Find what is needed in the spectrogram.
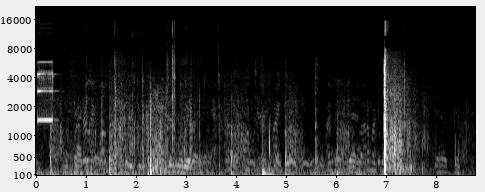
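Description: A shot timer beeps briefly to start the stage. About seven seconds in, a single loud shot comes from an M1918 Browning Automatic Rifle, a .30-06 fired from an open bolt, with a short echo after it.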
